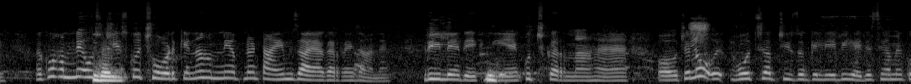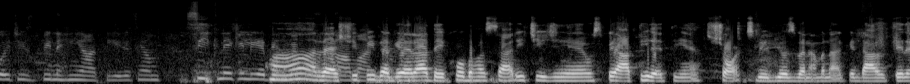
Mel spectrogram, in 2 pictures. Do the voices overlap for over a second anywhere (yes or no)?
yes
